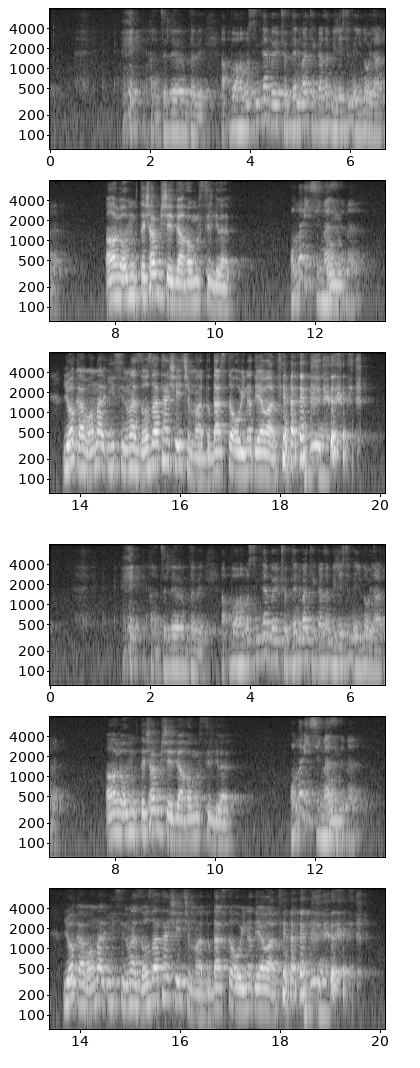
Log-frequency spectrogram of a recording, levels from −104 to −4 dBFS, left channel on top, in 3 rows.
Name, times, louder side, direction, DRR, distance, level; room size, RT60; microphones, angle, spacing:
voice 1, 1.4-6.9 11.5-12.9 18.5-19.0, equal, 5° left, 2 dB, 1.4 m, -32 dB
voice 2, 7.8-10.3 12.2-12.6 13.7-19.6, left 4 dB, 80° left, 13 dB, 0.5 m, -22 dB
20.5 x 10.5 x 5.2 m, 1.1 s
head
